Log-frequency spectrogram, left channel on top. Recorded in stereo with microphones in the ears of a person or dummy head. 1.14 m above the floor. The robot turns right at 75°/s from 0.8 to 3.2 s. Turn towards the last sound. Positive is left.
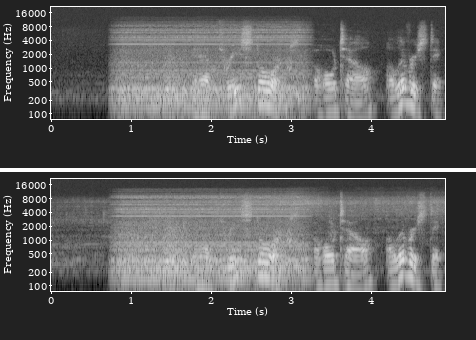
turn(degrees=-125)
